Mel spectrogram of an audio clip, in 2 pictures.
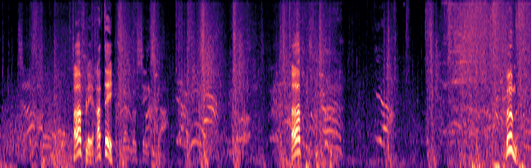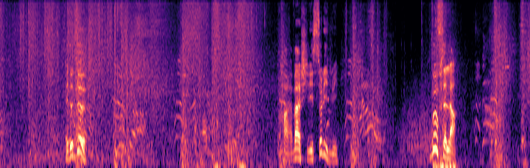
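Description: Sharp blows and energy blasts crack and whoosh in a close fight.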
